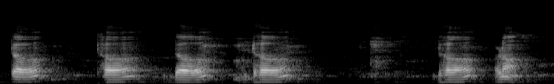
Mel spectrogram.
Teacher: इसमें हमारी जीभ मुख के अंदर की ऊपरी छत को स्पर्श करती है और हवा बाहर निकालती है। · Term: मूर्धन्य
